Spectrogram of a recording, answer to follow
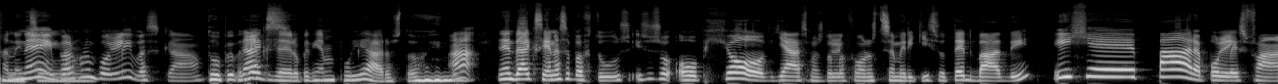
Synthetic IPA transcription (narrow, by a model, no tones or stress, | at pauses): ɐnneipɐɾxunepo̞livɐsi̥kɐt̪opid̪ðkseɾopeðʝɐimepo̞liɐɾost̪oinɐ | ned̪ɐksie̞nɐsɐpɐft̪usḭso̞soʔopço̞ðʝɐsimɐzðo̞lo̞fo̞nost̪isɐme̞ɾicisso̞t̪ed̪̚bɐd̪i | içe̞pɐɾɐpo̞le̞sfɐ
